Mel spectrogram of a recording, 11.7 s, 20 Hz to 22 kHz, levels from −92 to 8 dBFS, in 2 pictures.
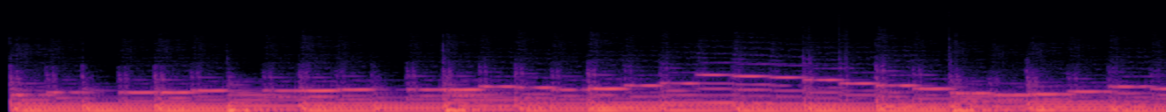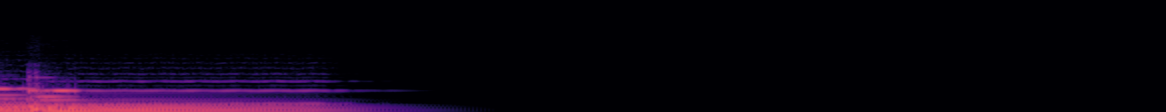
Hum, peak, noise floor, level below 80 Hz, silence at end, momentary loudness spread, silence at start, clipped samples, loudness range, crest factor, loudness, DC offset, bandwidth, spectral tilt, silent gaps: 50 Hz at -55 dBFS; -16 dBFS; -80 dBFS; -34 dBFS; 4.15 s; 9 LU; 0.05 s; under 0.1%; 12 LU; 14 dB; -30 LUFS; under 0.1%; 3.3 kHz; -11 dB/octave; none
